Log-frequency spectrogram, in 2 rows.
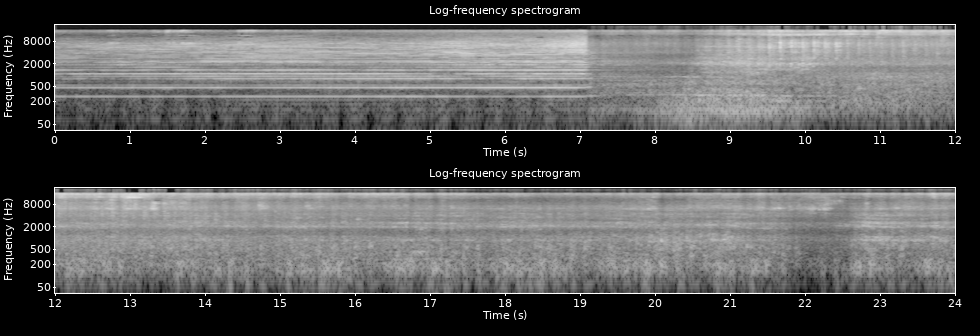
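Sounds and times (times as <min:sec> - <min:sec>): train rumble: 0:05.0 - 0:24.0
train wheels clattering over rail joints: 0:08.4 - 0:24.0.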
